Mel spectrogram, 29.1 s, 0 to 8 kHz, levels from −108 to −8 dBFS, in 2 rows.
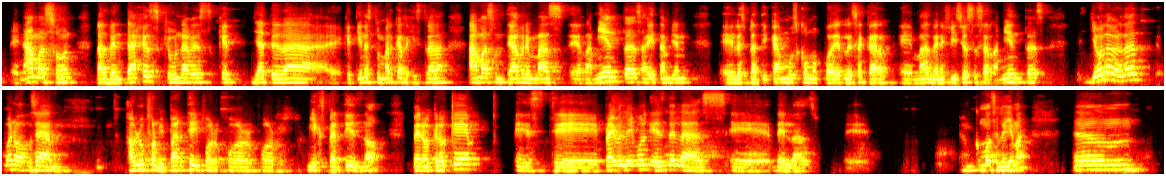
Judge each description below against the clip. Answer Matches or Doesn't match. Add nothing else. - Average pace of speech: Matches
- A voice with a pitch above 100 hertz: Matches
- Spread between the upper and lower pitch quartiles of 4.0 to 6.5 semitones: Doesn't match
